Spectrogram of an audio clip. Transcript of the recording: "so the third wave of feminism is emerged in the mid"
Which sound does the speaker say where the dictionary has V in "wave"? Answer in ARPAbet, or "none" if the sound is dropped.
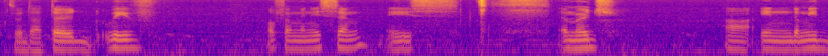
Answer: V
